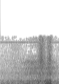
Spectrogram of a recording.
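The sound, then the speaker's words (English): A person yawns once, a breathy, airy exhale that swells to a soft, low voiced peak before fading out, with no talking. “Oh, man. Stop yawning.”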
